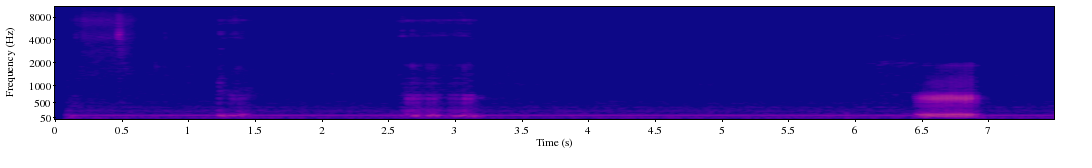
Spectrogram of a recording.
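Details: A sleeping Boston terrier rescue dog gives three rough, snorting breaths over several seconds, the last loudest, against a steady low hum; snoring.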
